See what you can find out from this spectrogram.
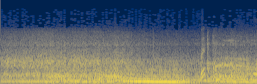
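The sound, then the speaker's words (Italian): A car engine drones and revs steadily, its pitch rising and straining without pulling away, with a brief clatter near the end. “Ma cos'ha sta macchina?”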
